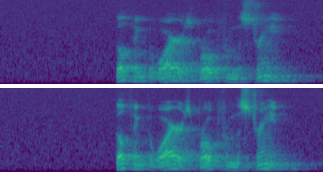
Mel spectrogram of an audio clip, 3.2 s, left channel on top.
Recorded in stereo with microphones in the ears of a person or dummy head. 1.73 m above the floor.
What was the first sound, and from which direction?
A man speaking, 35° right (ahead or behind).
